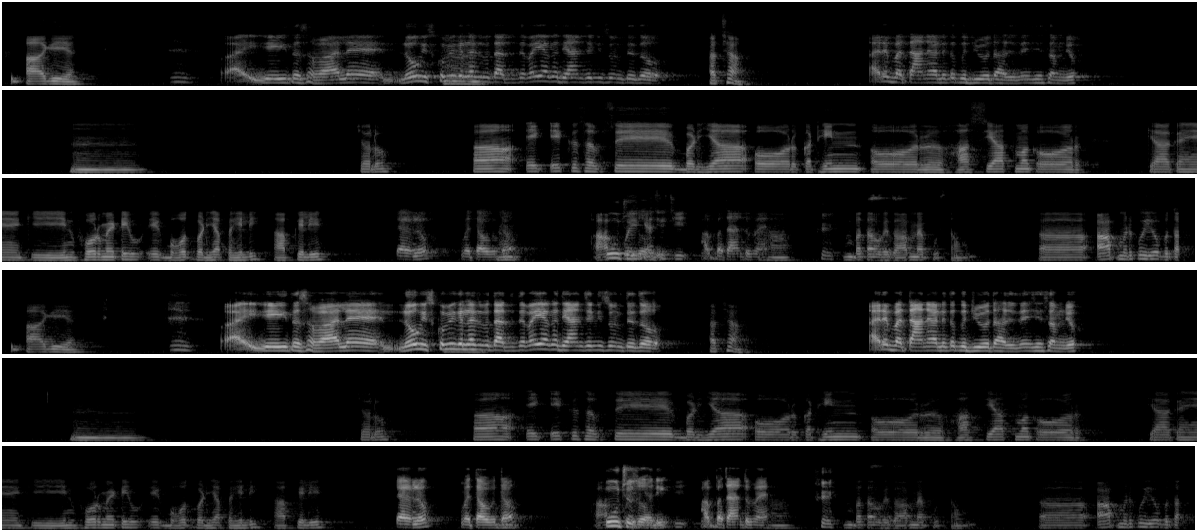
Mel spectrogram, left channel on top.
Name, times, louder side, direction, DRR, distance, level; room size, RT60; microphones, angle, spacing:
voice 1, 0.1-0.8 4.4-4.8 7.1-7.5 12.6-13.4 15.5-15.8 16.7-22.8 23.4-27.2 28.8-29.1 29.8-30.8 31.5-31.8 32.3-33.6 34.3-35.7, left 5 dB, 35° left, 0.4 m, -40 dB
voice 2, 2.2-6.6 8.7-10.8 27.8-28.2 28.5-29.1 29.9-30.6 30.9-31.6 32.1-32.2, right 10 dB, 90° right, 0.4 m, -31 dB
16.0 x 6.8 x 3.4 m
head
